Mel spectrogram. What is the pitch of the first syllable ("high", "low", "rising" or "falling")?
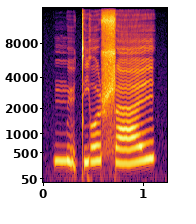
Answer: low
